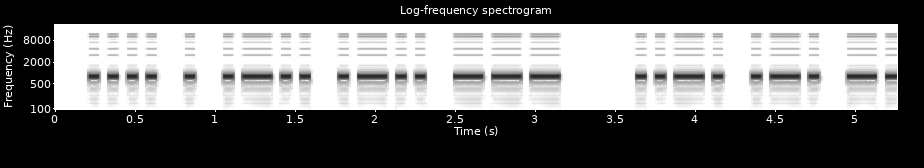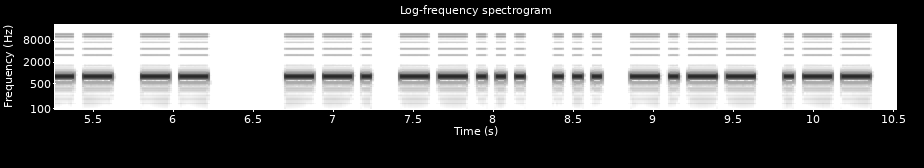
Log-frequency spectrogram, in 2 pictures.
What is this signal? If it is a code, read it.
Morse code, heard as a keyed tone, about 20 wpm, 800 Hz. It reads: HELLO FROM G7SYW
